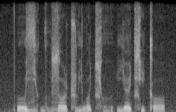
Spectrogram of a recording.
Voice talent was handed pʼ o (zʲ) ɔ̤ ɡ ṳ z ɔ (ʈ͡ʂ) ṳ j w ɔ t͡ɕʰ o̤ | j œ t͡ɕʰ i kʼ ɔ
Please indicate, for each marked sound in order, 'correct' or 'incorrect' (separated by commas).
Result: correct, correct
